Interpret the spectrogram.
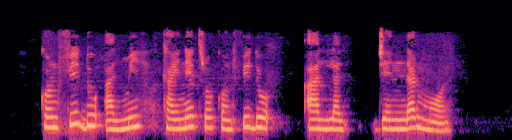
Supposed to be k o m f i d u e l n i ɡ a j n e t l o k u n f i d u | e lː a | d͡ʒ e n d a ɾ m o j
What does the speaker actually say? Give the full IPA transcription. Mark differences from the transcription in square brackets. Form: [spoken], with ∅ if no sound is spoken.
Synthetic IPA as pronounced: k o [n] f i d u [a] l [m] i [k] a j n e t [ɾ] o k [o] n f i d u | [a] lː a | d͡ʒ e n d a ɾ m o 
